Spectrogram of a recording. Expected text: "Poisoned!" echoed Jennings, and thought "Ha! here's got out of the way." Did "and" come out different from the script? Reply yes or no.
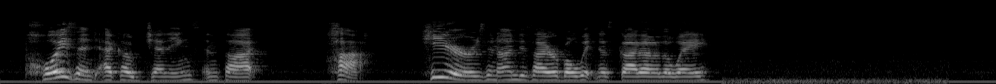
no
